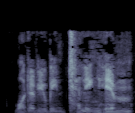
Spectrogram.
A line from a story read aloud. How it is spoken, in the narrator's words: growled Bane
